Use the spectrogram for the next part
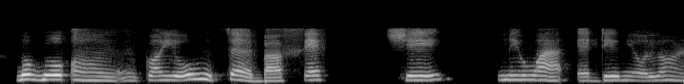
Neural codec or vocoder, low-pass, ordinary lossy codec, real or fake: codec, 16 kHz, 0.5 kbps, X-Codec, HuBERT features, trained on balanced general audio; 5.4 kHz; AAC, 32 kbps; fake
